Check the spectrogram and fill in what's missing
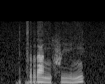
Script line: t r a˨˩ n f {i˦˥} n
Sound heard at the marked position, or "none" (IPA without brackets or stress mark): i˩˦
